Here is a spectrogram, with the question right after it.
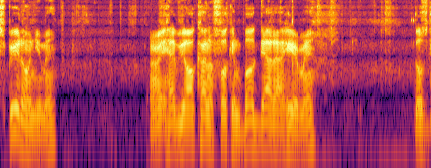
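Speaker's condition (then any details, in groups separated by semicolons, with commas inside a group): No condition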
